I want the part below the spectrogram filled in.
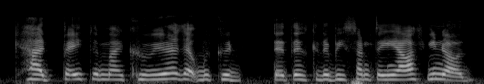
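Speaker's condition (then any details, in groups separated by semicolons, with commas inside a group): Cerebral palsy; lifelong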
